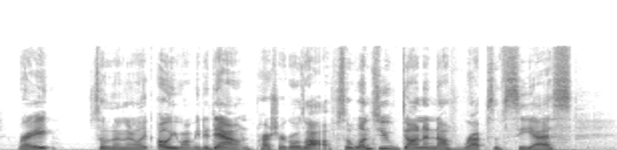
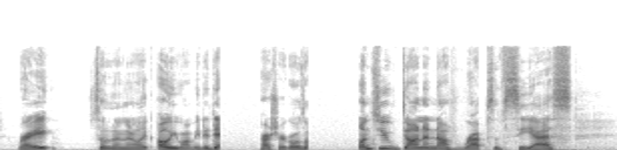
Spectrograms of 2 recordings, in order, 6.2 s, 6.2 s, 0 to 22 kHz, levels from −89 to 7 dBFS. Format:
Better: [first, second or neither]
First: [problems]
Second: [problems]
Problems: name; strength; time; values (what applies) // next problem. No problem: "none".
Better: first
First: none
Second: audio cutting out; at 2 s and at 3 s for 0.5 s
